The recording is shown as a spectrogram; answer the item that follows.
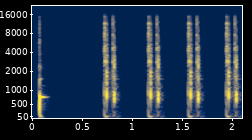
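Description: End-screen animation sound effects: one pop with a brief tone right at the start, then four quick double clicks, about 0.4 s apart, as on-screen buttons and banners pop in.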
